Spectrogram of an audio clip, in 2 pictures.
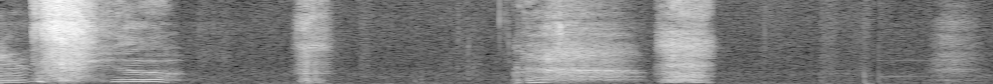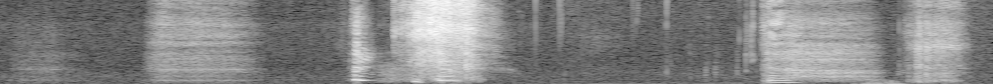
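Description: A run of forceful, explosive sneezes with gasping in-breaths and brief voiced sounds between them; a sneezing fit.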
